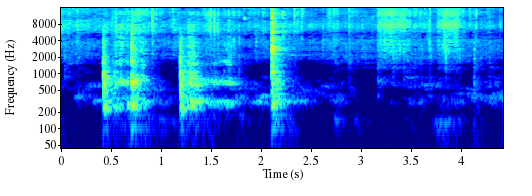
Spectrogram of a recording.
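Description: A bread omelette fries in a pan on a stove, with soft sizzling broken by several distinct scraping and turning clatters of a spatula against the metal, close and unhurried, without speech.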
